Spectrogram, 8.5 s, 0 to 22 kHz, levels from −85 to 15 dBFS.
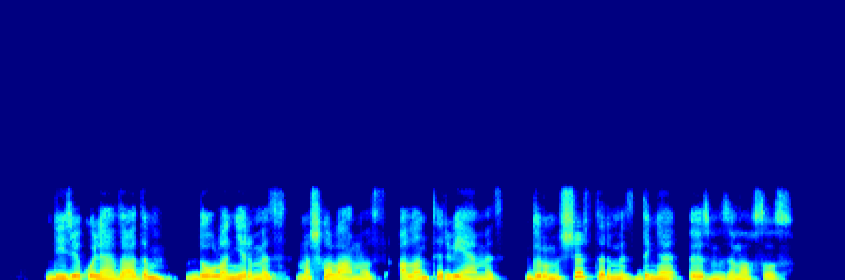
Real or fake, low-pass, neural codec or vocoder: fake; 7.2 kHz; codec, 24 kHz, 1.2 kbps, DualCodec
